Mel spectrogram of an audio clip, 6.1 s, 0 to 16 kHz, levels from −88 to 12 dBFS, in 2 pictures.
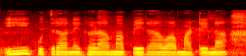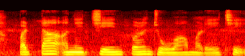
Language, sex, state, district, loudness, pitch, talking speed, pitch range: Gujarati, female, Gujarat, Valsad, -16 LUFS, 135 Hz, 115 wpm, 130-150 Hz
